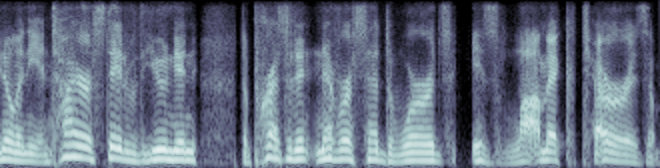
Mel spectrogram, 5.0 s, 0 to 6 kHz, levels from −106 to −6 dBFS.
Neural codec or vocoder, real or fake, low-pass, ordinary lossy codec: codec, 16 kHz in and 24 kHz out, 1 kbps, XY-Tokenizer; fake; 5.4 kHz; Opus, 32 kbps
